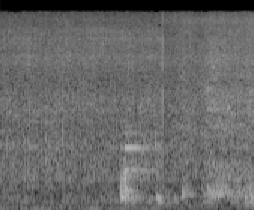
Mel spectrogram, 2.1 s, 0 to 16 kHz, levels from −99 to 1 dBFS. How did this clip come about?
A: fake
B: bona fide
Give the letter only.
B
